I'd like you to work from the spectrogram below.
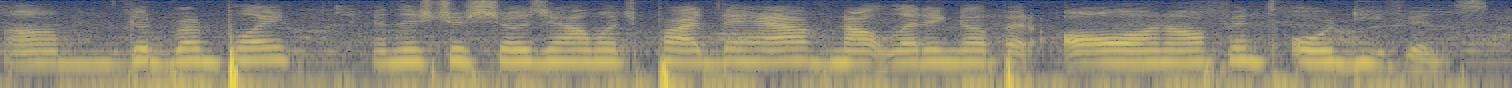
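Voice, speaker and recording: A woman's voice: a little high, fairly even intonation, normal speed. A woman giving unscripted color commentary on a football game. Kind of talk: unscripted sports analysis. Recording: clearly noisy live game broadcast.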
